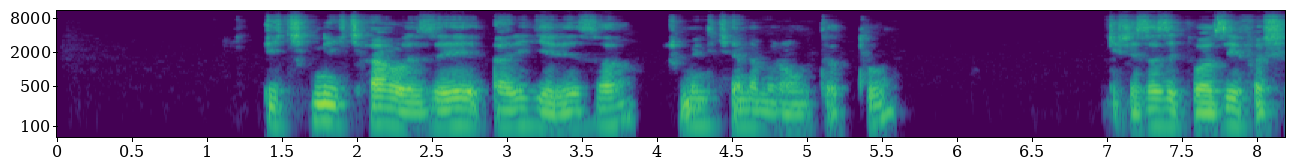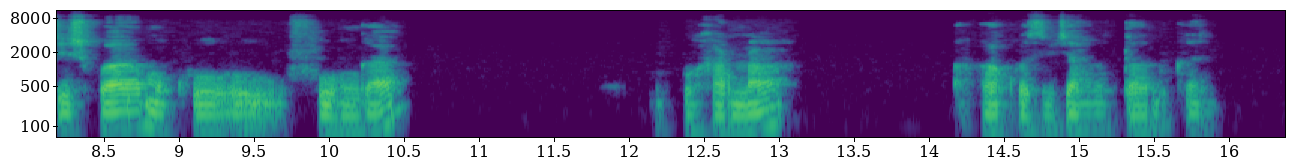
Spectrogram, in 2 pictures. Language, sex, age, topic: Kinyarwanda, male, 36-49, government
